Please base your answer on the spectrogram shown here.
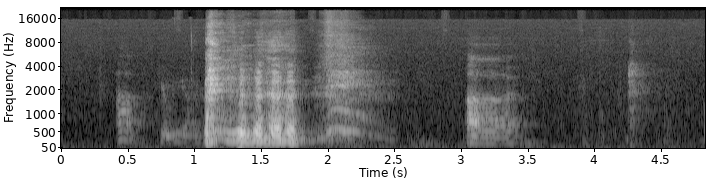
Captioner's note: laughing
